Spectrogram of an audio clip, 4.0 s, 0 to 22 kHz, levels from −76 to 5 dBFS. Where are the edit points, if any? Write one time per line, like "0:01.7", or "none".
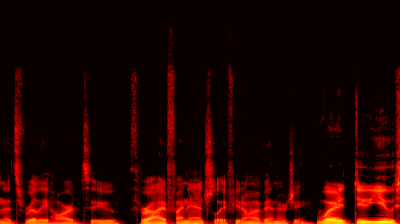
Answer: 0:01.2
0:03.1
